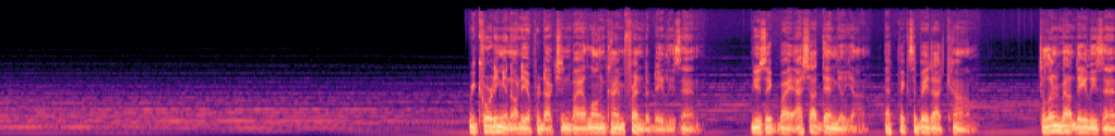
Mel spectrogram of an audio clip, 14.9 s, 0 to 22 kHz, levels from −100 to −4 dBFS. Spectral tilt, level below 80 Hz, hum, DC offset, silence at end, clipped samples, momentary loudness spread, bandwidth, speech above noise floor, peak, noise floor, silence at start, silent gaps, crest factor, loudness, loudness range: -4.5 dB/octave; -44 dBFS; none; under 0.1%; 0 s; under 0.1%; 10 LU; 17 kHz; 32 dB; -4 dBFS; -50 dBFS; 1.95 s; none; 18 dB; -19 LUFS; 3 LU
